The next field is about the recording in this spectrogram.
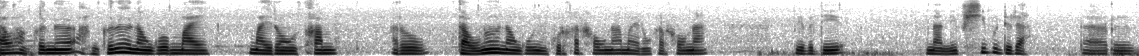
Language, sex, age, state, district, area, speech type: Bodo, female, 60+, Assam, Udalguri, rural, spontaneous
